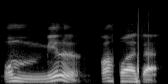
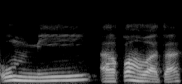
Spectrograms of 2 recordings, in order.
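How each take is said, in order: First: The words are linked, with a short joined i. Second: The words are separate, with a long final i. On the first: "kalau kita baca sambung jadi ummil qahwata. Tidak panjang" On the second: "Tidak dibaca ummi al-qahwata"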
